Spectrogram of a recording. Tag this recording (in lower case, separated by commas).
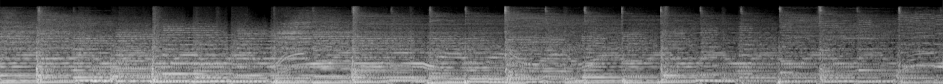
music, synthesizer, musical instrument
